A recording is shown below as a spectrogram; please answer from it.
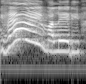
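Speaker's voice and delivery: high, loud delighted hey; light up at seeing her; excited greeting. Real, not acted. Greeting a viewer on his live stream, high and loud.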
